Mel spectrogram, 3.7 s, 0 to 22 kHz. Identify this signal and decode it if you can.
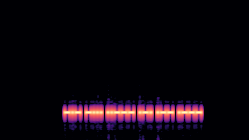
Morse code, heard as a keyed tone, about 46 wpm, 700 Hz. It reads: KB2RWJ
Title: USA Call Signs - 6 Characters - 4x Character Spacing - 45wpm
